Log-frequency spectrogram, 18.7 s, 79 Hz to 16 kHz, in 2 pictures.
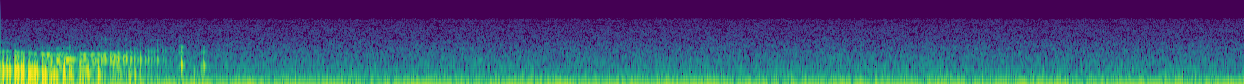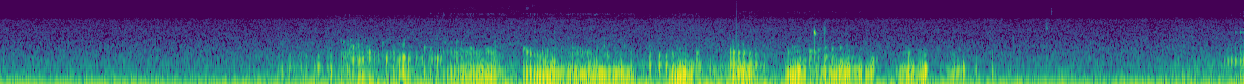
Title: The Sound Of Hunger From Stomach Sound Effects (FREE TO USE) @Дейзи09ГТАГ_Русский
